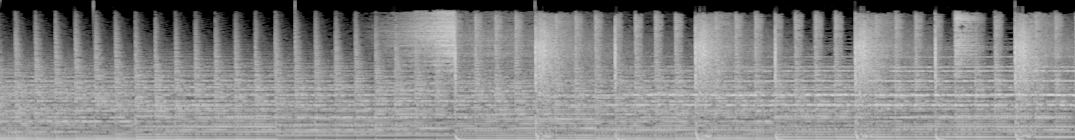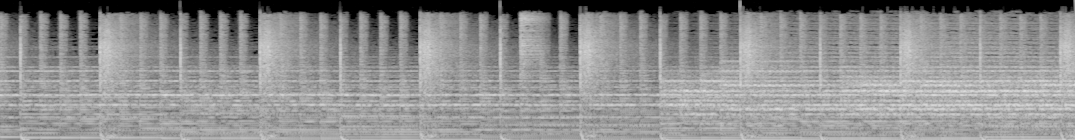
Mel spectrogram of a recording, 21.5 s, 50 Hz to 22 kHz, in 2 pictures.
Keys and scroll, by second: 6.8 i, 8.9 ctrl+c, 10.9 ctrl+shift+v, 13.2 ctrl+v, 15.0 space, 20.2 space.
